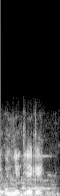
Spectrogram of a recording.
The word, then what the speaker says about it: Onyedieke: You're pronouncing it right, so it's actually Onyedieke.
